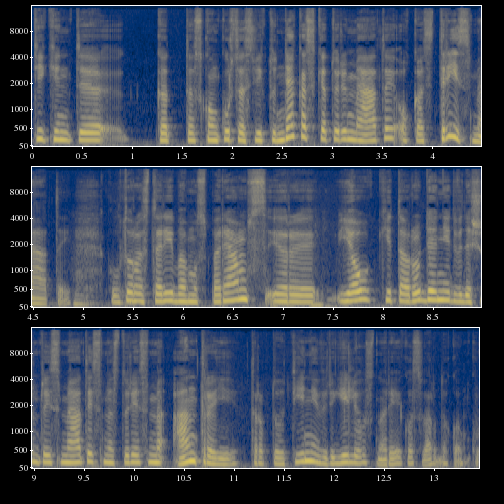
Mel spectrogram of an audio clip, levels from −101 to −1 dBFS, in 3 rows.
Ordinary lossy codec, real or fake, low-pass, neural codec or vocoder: MP3, 96 kbps; real; 14.4 kHz; none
